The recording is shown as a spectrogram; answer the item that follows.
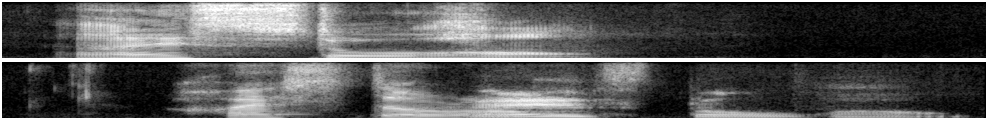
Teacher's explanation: imagine that instead of doing an actual R, we're doing more of a very silent or almost a little bit breathy H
